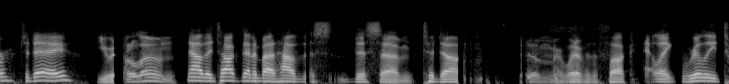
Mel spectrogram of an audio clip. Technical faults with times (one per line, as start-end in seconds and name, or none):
1.13-1.53 lost AMR speech frames
3.05-3.15 lost AMR speech frames
4.58-5.51 lost AMR speech frames
6.76-6.82 lost AMR speech frames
